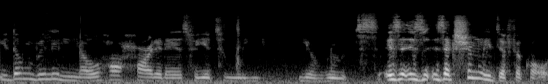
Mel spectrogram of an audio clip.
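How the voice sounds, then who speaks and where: A woman talks at a moderate pace, her voice somewhat breathy and her pitch variation ordinary. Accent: Portuguese. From Brazil. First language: Portuguese. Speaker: immigration attorney. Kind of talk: interview. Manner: halting.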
